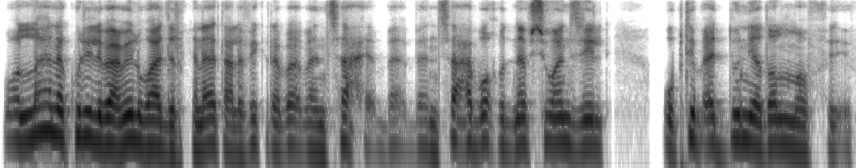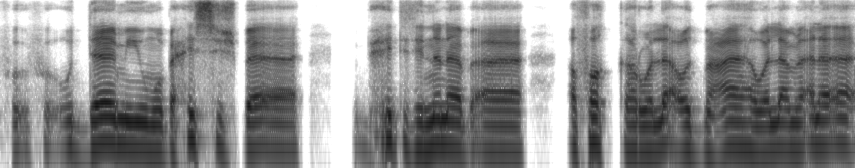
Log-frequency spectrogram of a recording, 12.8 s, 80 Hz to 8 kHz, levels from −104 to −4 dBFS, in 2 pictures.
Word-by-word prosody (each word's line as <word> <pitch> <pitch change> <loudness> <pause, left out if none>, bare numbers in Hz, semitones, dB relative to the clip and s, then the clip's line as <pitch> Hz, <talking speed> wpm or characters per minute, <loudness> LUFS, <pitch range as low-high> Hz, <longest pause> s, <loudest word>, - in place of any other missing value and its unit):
والله 180 +5 +2
أنا 205 -3 +6
كل 190 0 +1
اللي 175 -3 +5
باعمله 160 +1 +6
بعد 150 -3 +3
الخناقات 140 +3 -1
على 125 -2 -3
فكرة 155 0 -7
بقى 150 +1 -4
بانسحب 135 +1 -5
ب 140 -1 -16
بانسحب 145 +3 -4
وآخد 150 -4 -4
نفسي 160 +2 +3
وانزل، 150 -2 0 0.5
وبتبقى 155 +2 -2
الدنيا 160 +3 +1
ضلمة 150 -2 0
ف 125 +2 -15
ف 130 - -15
ف 130 -2 -16
قدامي 145 +2 +2
وما 135 -1 0
باحسش 165 +2 +1
بقى 70 - -1 0.4
بحتّه 150 0 -6
إن 140 +2 +1
أنا 150 -1 +3
أبقى 130 -1 -2 0.3
افكر 150 -5 -3
والّا 130 +1 0
أقعد 130 -2 -3
معاها 140 +4 0
والّا 130 +2 0
م 140 - -2
أنا 150 +2 +1
145 Hz, 175 wpm, -23 LUFS, 135-160 Hz, 0.5 s, أنا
